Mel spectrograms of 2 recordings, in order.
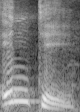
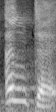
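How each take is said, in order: First: The vowels are fronted toward 'e' sounds. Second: The vowels are open 'a' sounds. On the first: "dia E bilangnya" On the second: "kalau dibacakan A"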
